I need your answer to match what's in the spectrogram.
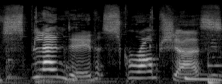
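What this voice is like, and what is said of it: Put-on British accent. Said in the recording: “Should I speak in a British accent? ... You practice that in the mirror”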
